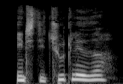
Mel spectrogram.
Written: institutleder

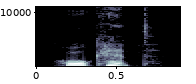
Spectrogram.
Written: hårkant

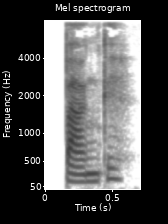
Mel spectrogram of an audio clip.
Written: banke

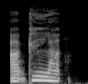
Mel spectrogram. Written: ankellang

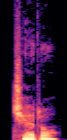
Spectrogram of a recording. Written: chador

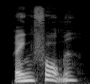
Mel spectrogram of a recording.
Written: ringformet

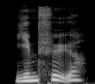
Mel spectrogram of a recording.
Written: hjemføre

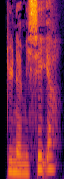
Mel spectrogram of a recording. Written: dynamisere

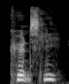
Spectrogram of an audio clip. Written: kønslig

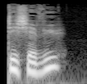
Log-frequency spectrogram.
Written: deja-vu

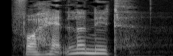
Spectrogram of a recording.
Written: forhandlernet

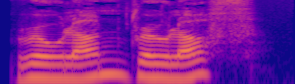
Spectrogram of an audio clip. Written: roll-on-roll-off

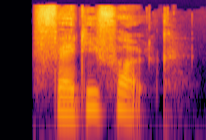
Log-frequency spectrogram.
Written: fattigfolk

